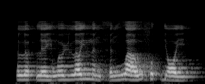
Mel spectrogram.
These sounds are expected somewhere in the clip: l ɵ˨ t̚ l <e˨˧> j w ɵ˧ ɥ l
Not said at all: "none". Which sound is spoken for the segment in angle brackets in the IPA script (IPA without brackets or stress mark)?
e˨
